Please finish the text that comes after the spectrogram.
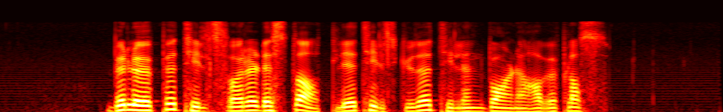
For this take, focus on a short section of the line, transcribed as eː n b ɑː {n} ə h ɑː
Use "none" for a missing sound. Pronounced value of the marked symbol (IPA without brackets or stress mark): ɳ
